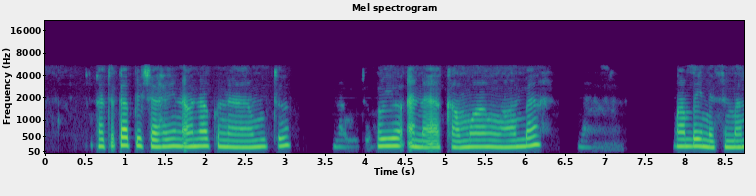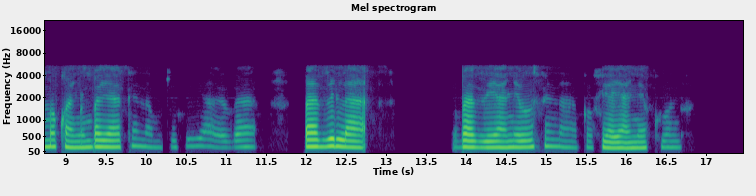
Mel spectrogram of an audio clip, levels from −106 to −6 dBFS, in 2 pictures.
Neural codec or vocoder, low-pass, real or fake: codec, 16 kHz, 8 kbps, FunCodec, trained on LibriTTS, 25 frames a second; 5.4 kHz; fake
